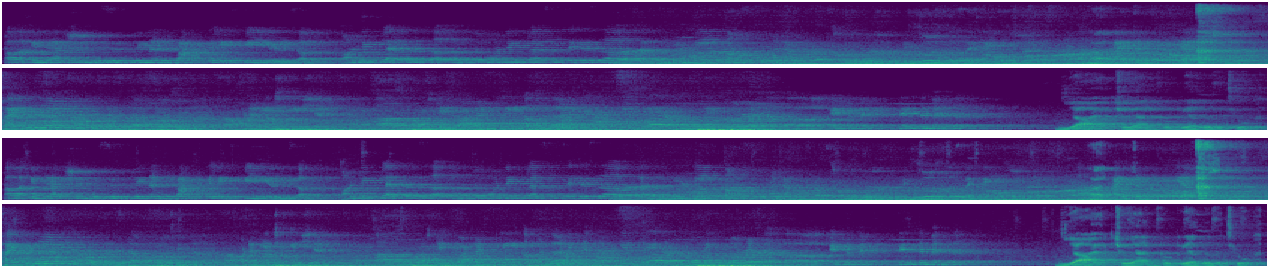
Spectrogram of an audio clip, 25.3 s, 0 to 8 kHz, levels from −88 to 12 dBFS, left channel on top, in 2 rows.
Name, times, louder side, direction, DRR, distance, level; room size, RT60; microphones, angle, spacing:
voice 1, 0.0-3.1 3.4-10.2 10.5-11.4 11.7-12.2 12.6-16.0 16.4-22.3, right 1 dB, 50° right, -4 dB, 2.4 m, -37 dB
sound 1, 6.1-20.4, equal, 50° left, 2.8 m, -31 dB
voice 2, 23.2-25.1, right 4 dB, 70° right, 9 dB, 0.6 m, -27 dB
11.5 x 7.1 x 5.8 m, 2.3 s
head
